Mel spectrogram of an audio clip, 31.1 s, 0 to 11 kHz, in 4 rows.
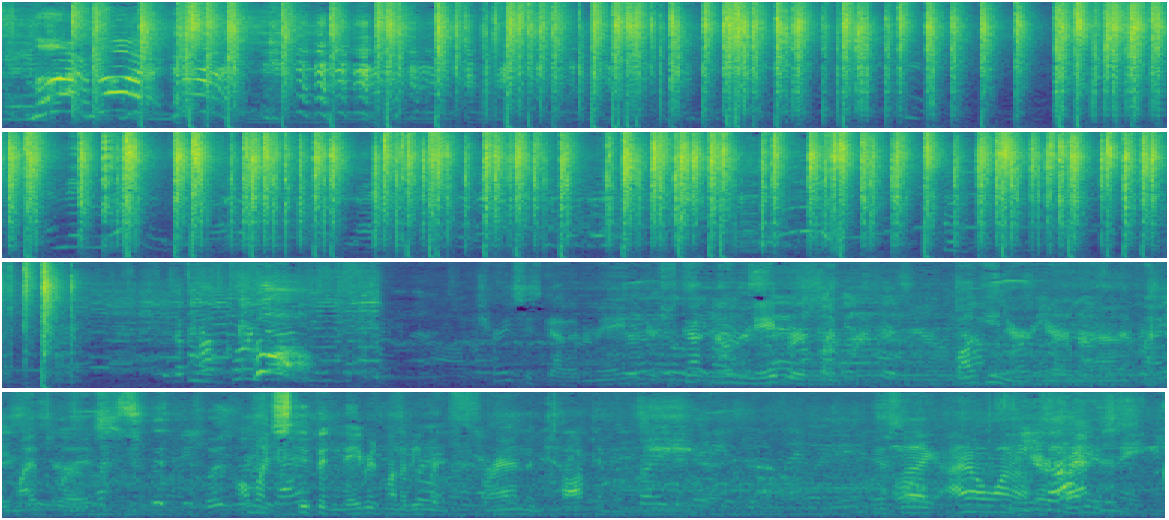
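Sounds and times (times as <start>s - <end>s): firecrackers cracking: 0.0s - 18.1s.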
